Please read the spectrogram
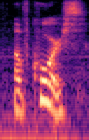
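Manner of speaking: plain reading voice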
